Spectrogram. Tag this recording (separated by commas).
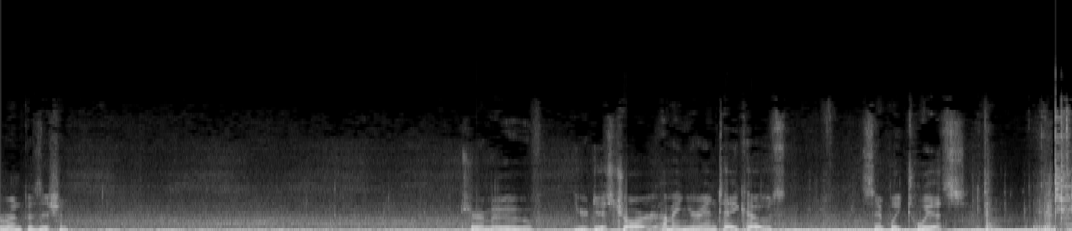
Speech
